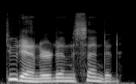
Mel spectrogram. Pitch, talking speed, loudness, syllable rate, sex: 155 Hz, 175 wpm, -17 LUFS, 6.8 syllables/s, male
